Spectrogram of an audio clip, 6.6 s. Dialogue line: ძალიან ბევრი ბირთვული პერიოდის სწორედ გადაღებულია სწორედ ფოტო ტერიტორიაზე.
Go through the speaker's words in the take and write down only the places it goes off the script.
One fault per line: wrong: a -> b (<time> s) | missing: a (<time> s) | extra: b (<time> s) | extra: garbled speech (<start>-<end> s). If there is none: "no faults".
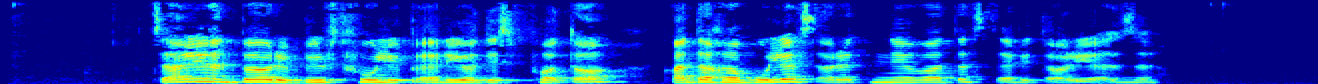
wrong: სწორედ -> ფოტო (2.7 s)
wrong: ფოტო -> ნევადას (4.5 s)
